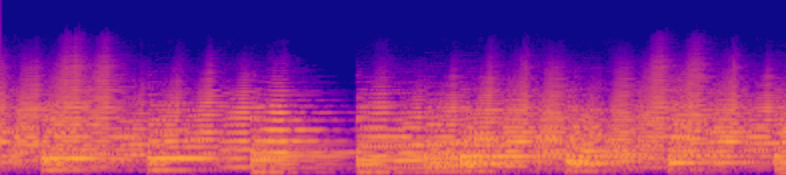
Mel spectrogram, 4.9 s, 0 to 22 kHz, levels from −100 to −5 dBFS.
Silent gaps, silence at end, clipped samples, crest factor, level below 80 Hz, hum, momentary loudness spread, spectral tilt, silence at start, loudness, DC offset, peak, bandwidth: none; 0 s; under 0.1%; 16 dB; -58 dBFS; none; 3 LU; -6.5 dB/octave; 0 s; -29 LUFS; under 0.1%; -14 dBFS; 9.6 kHz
